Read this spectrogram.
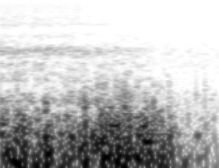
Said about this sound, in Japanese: あ、葉山じゃないんですけど、江ノ島の近くまで来てまして、波音聞こえてるかな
